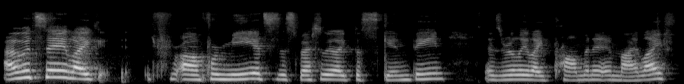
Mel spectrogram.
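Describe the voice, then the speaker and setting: A woman's voice: a little high, moderate pace, darkish tone. A teenage girl co-hosting a podcast, talking casually with many "like" and "um" fillers. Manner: hesitant, heavy "like" and "um" fillers. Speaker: podcast co-host. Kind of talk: casual chat.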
